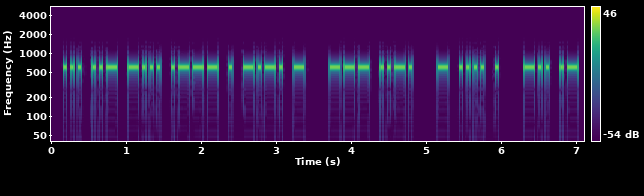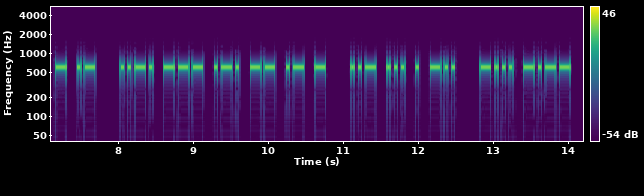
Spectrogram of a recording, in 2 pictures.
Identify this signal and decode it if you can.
Morse code, heard as a keyed tone, about 25 wpm, 600 Hz. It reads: SUBJECT OF THE DATA FORMAT USED BY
